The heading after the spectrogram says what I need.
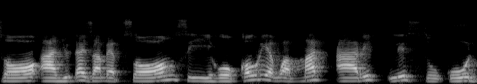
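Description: A male teacher giving a tajweed lesson, spelling out letters syllable by syllable and reciting slowly in melody. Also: a little high. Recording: tinny phone-like sound.

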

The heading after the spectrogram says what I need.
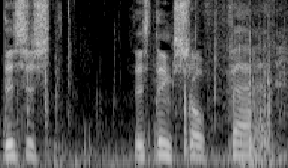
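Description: A young man filming himself fishing from a kayak outdoors on an action camera, talking in excited slangy bursts. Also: on the high side, takes it slowly. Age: young adult. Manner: hyped, slangy exclamations. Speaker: fishing vlogger. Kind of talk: excited casual chat on the water. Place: kayak on open water outdoors. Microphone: action camera on the boat. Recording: outdoor noise from wind and water.

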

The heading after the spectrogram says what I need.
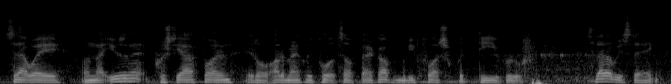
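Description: Speaking quickly in a low, dark voice with fairly even intonation, a vlogger in his thirties shows viewers around an RV, inside and then up on the roof outdoors. The handheld camera mic picks up a little hiss or hum, and his talk is loose and rambling, full of fillers.

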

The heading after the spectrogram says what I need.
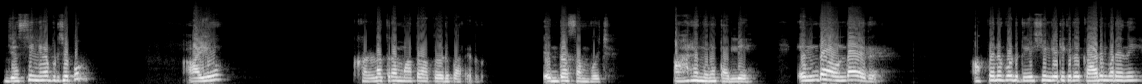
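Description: A man's voice: on the high side, moderate pace, pauses often, natural voice. A man voicing an angry protective father. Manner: shouting, demanding answers. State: recovering from recent surgery. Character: older father, fiercely protective and hot-tempered. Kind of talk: Malayalam fan audio drama.

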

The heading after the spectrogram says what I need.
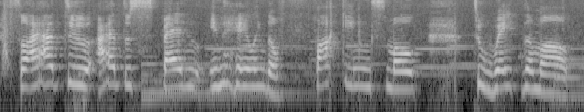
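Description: A woman live streamer chatting casually over a game, giggly and excitable, swearing freely, with a voice hoarse from being sick. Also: high-pitched, unhurried, low-quality recording. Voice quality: hoarse, husky from illness. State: sick, coughing. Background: game music.

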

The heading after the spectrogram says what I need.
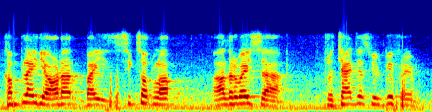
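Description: A man's voice: high-pitched, normal speed. A middle-aged man with an Indian accent speaking as a judge in court, stern and insistent, questioning and giving orders. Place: large courtroom. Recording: muffled, noisy courtroom video stream.

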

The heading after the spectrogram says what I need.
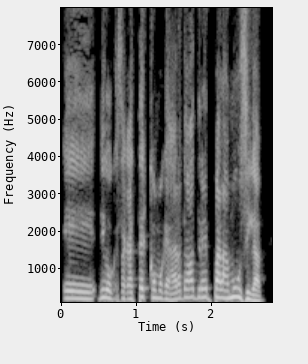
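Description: A man's voice: sits high, very fast, a little mellow, dry recording. A man, hosting an interview in an eager, affirming way, repeating his words. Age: 30s. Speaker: host. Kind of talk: casual interview chat. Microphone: studio mic with headphones.

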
